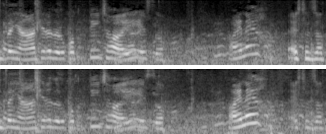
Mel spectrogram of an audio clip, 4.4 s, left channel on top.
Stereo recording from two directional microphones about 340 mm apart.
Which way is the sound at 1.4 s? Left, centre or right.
Left.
